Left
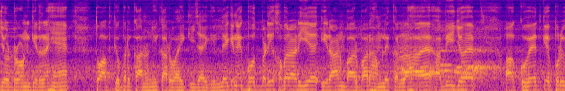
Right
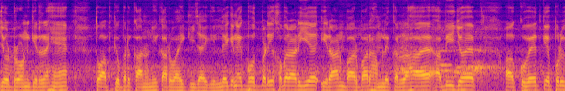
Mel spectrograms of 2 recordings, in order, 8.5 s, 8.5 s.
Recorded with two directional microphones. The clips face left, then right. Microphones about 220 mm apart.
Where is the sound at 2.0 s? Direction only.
45° right (ahead or behind).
